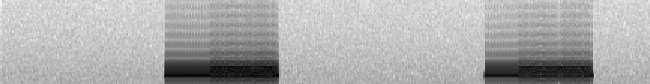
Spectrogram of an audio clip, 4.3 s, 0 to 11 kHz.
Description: Packet radio (AX.25, as in APRS), 1200 baud, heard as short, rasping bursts.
